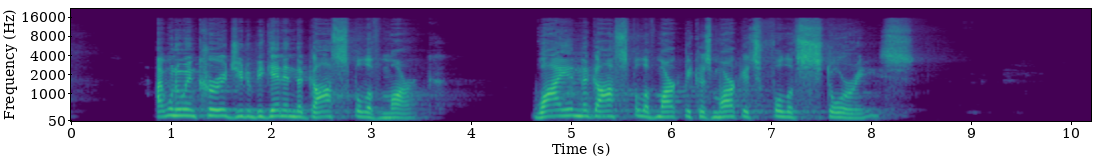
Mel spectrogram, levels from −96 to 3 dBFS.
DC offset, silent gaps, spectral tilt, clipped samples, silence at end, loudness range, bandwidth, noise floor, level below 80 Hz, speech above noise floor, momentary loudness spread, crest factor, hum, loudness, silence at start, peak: under 0.1%; 4.37-4.42 s, 4.49-4.60 s; -3.5 dB/octave; under 0.1%; 1.8 s; 3 LU; 16 kHz; under -90 dBFS; -82 dBFS; over 61 dB; 8 LU; 22 dB; none; -29 LUFS; 0.85 s; -10 dBFS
